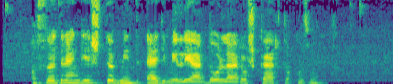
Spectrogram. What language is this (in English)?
Hungarian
